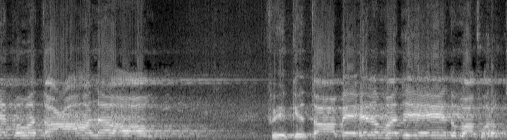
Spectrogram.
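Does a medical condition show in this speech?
No.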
